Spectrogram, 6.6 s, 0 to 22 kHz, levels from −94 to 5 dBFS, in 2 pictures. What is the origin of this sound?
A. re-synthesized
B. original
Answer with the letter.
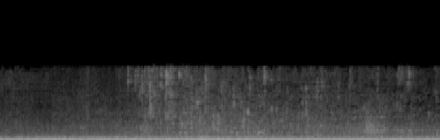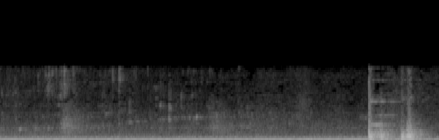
B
